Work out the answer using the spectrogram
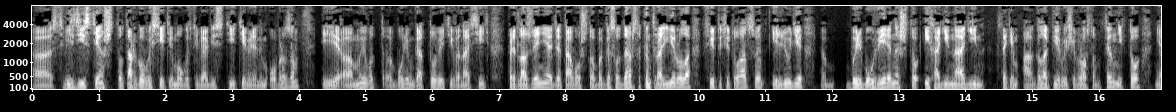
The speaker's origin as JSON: {"language": "Russian", "region": "Saint Petersburg", "country": "Russia", "tie": "born or raised there", "said": "опять это массовое в моем родном городе Петербурге"}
